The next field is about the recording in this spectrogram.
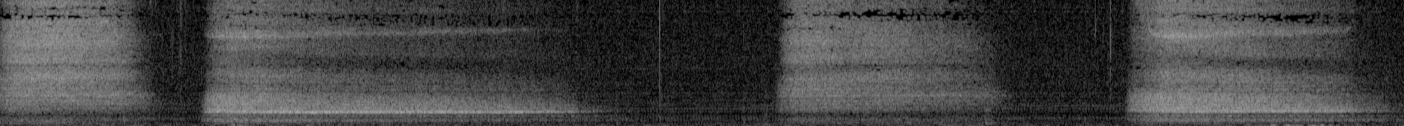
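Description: Slow, deep breaths during a sacral chakra meditation, drawn out into long airy hisses with quiet pauses between them, soft and alone.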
